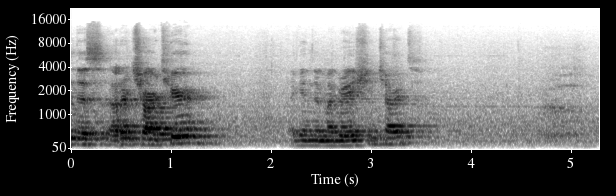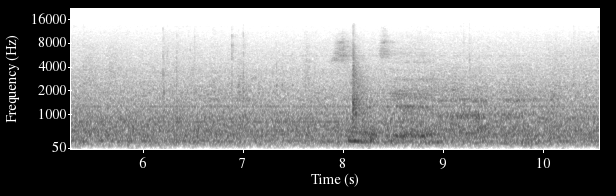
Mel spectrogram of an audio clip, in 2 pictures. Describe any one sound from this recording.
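A man speaks into a microphone in a large room, with pauses.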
